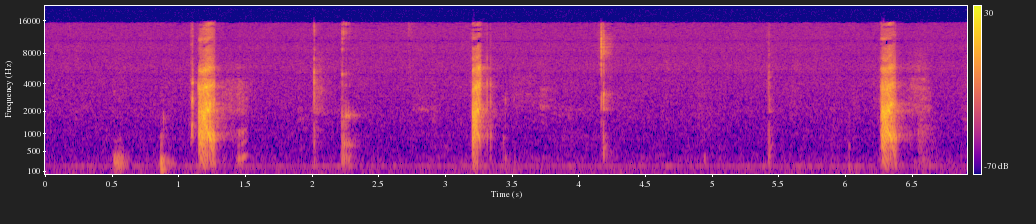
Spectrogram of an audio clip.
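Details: Hiccups keeping someone from sleeping: sharp, abrupt catches of breath recurring every second or two against quiet room hum; hiccups.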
